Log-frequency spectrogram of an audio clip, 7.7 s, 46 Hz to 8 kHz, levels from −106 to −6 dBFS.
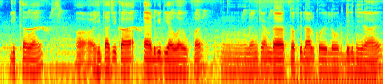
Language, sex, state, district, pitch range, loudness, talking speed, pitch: Hindi, male, Uttar Pradesh, Jalaun, 100-105 Hz, -16 LUFS, 195 wpm, 105 Hz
